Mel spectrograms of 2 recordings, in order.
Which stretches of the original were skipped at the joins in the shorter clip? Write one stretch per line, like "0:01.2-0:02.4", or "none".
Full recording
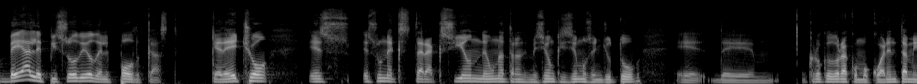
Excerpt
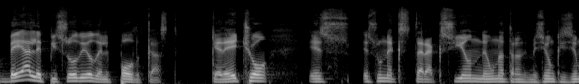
none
